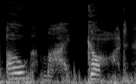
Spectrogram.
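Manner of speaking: amazed exclamation. Retold or imitated. Psychic medium suddenly sees souls around her client, amazed.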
